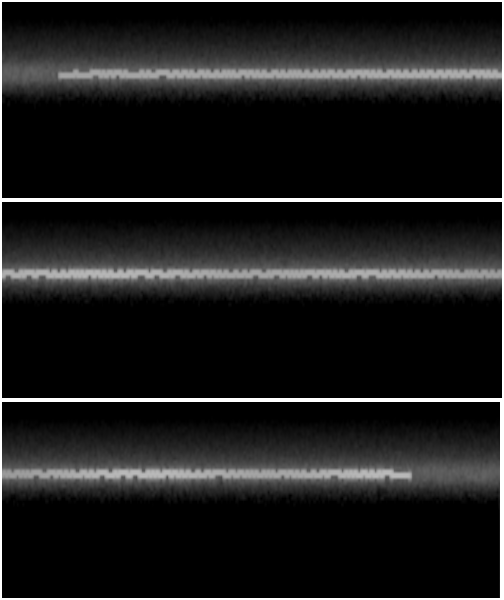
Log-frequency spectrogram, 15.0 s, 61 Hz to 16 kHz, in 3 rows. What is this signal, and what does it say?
RTTY (45.45 baud, 170 Hz shift), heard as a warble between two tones, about 2050 Hz centre, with radio static and fading. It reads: 58716 06127 01282 93514 75937 19343 35201 60649 09396 75866 75603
